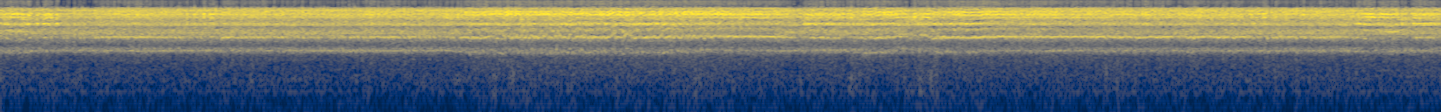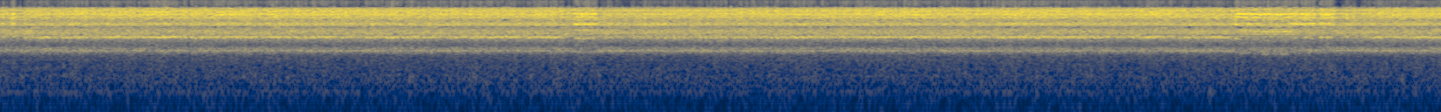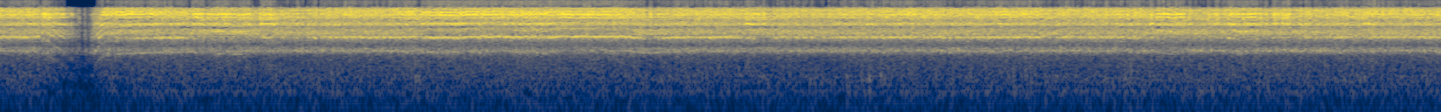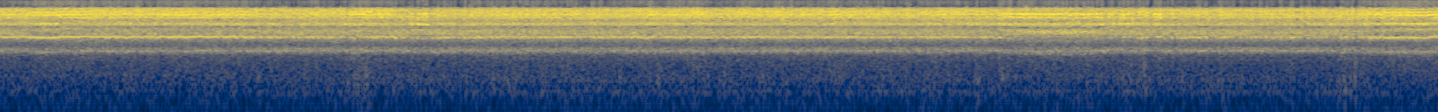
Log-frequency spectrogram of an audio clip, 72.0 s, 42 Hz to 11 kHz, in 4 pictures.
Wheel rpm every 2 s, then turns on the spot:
230, 230, 230, 210, 220, 230, 230, 230, 230, 230, 240, 230, 230, 230, 230, 240, 230, 230, 160, 220, 230, 220, 230, 230, 230, 220, 230, 230, 230, 230, 230, 240, 230, 220, 230, 230.
none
